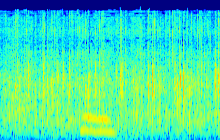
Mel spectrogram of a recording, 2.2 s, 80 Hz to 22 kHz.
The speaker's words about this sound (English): And it's our 5-year anniversary the next day. Oh, yeah. Chrissy and I have been married 5 years. Wow. There's applause for that.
